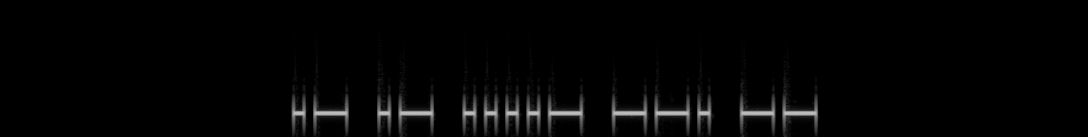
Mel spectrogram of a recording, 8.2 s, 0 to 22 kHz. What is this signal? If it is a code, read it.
Morse code, heard as a keyed tone, about 15 wpm, 700 Hz. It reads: AA4GM
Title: USA Call Signs - 5 Characters - 15wpm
